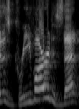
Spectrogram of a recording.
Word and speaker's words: Greavard: Greavard? Is that how you pronounce this? I've been saying Gravard. Gravard, probably like graveyard.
